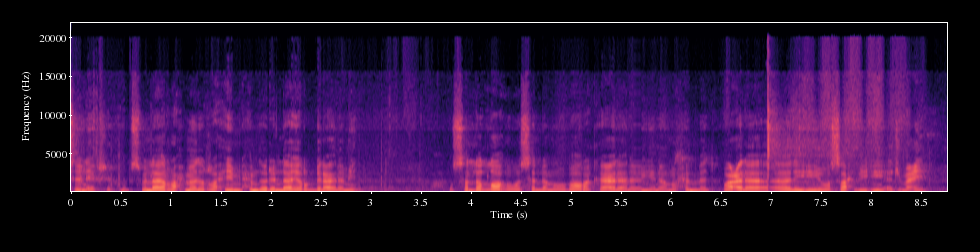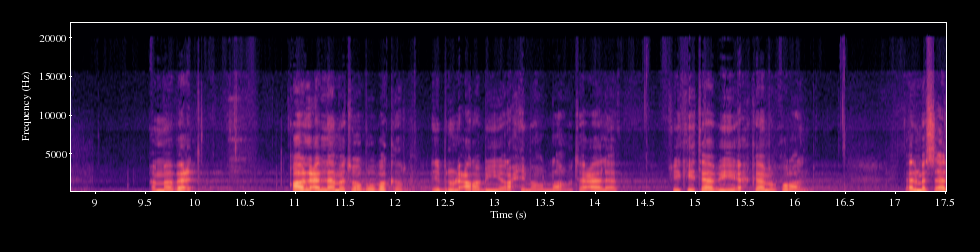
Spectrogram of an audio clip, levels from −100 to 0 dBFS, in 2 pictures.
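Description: At 5.63 s a burst of packet loss cuts out about 60 ms of audio, ending near 5.74 s. The receiver fills the gap by extending the last sound for roughly 61 ms while fading it down, so a brief held tail is heard before playback resumes further on.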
